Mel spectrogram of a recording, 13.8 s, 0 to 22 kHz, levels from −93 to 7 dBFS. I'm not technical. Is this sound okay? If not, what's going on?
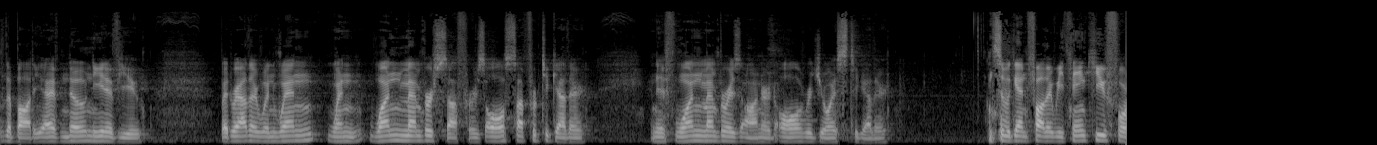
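No. There's an audio dropout to silence from 11.26 s to the very end. The sound cuts off abruptly and turns to total silence, not even background hiss. The input was likely lost, for example a device disconnecting, while recording carried on, so that last part is gone.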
